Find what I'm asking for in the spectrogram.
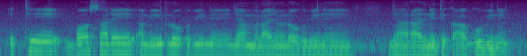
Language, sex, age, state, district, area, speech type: Punjabi, male, 30-45, Punjab, Mohali, urban, spontaneous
